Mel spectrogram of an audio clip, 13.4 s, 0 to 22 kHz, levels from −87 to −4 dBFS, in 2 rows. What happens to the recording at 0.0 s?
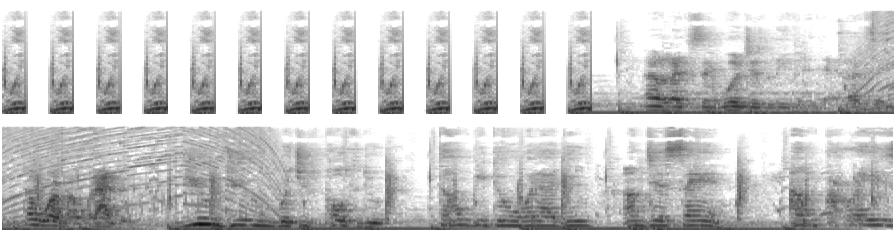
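Right from the start it's already a stutter with silent gaps, running until about 4.41 s. A short burst of about 171 ms repeats twelve times, each followed by roughly 182 ms of dead silence, every 353 ms. That's likely a stalled stream replaying its last fragment, and the audio meant for that stretch is gone.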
